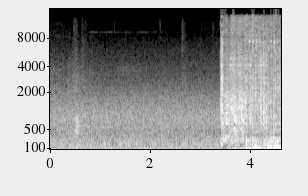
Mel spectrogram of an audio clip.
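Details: 1969 Ford Capri with Pinto engine, smaller-choke replacement carburettor fitted and idle jet holder swapped, after starter solenoid trouble: quiet cranking, then engine catches abruptly and settles into steady, even low idle with no misses.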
